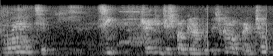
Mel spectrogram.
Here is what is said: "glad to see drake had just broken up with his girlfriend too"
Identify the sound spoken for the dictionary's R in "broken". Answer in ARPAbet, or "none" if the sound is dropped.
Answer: none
